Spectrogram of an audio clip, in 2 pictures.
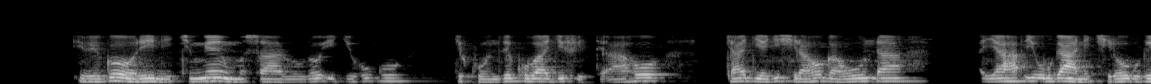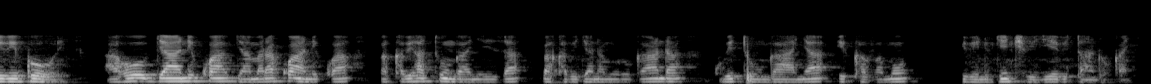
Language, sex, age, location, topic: Kinyarwanda, male, 25-35, Kigali, agriculture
